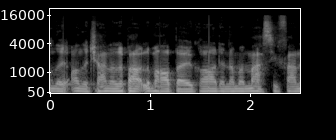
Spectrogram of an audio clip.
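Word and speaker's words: Lamare Bogarde: Lamar Lamar Bogard as he's announced at Villa Park, which is how you actually pronounce his name.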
